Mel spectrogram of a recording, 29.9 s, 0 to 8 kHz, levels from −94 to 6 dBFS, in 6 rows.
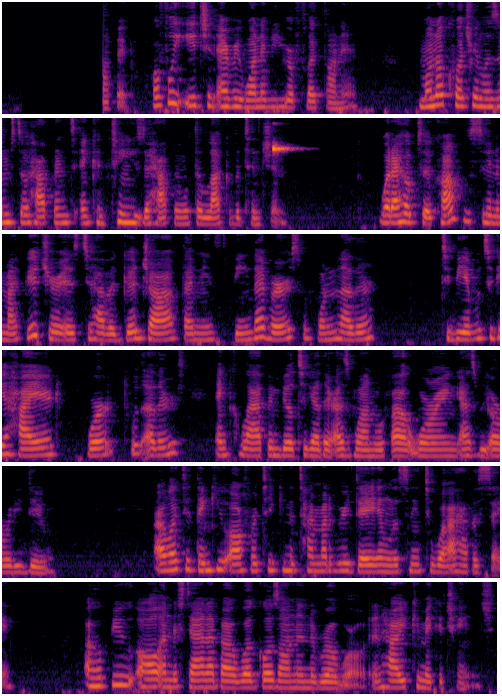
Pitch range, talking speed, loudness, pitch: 175-210 Hz, 220 wpm, -34 LUFS, 185 Hz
